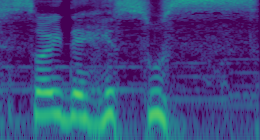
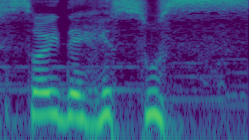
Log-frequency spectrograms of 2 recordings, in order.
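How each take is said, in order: First: It is said with an imitated Spanish accent. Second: The same.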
